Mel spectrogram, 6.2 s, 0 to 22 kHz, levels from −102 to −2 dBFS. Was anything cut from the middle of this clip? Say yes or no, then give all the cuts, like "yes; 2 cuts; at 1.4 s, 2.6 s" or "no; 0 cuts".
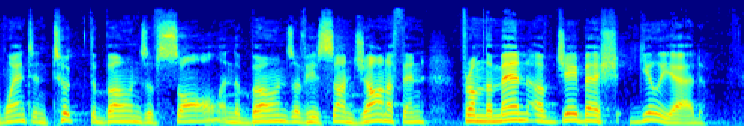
no; 0 cuts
